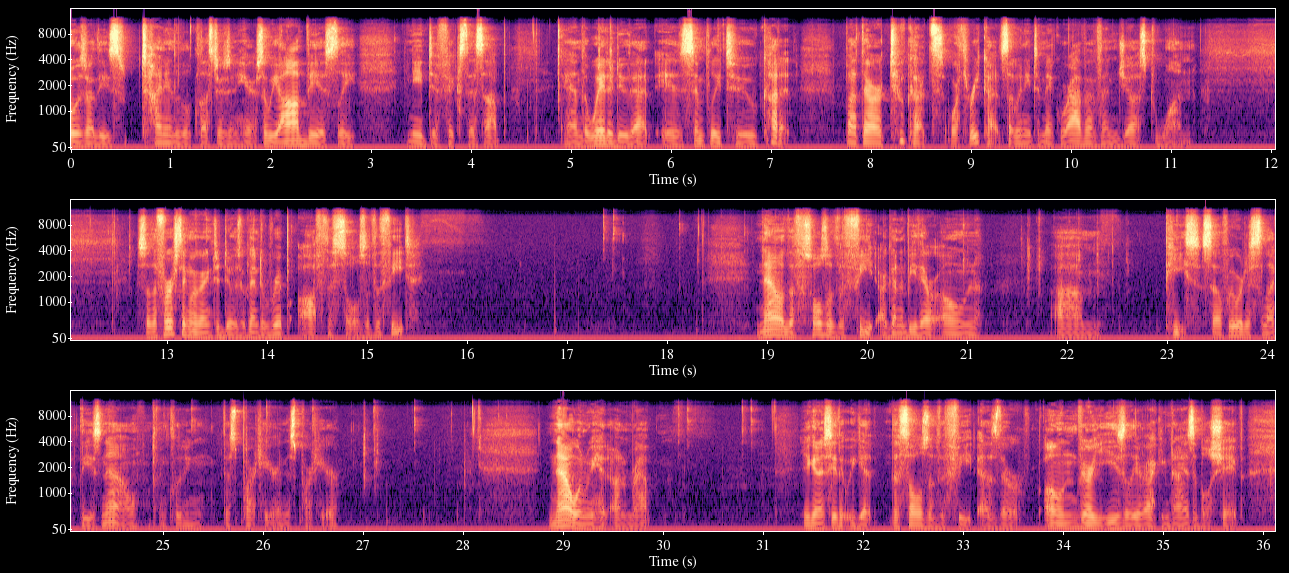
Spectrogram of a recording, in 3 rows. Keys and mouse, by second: 4.0 Tab, 5.2 Tab, 5.4 z, 13.6-15.2 right drag, 19.3-21.3 middle drag, 21.3 KP_1, 21.9 a, 22.5 z, 22.9 b, 25.0 b, 26.1 b, 27.2 b, 35.2 KP_1.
